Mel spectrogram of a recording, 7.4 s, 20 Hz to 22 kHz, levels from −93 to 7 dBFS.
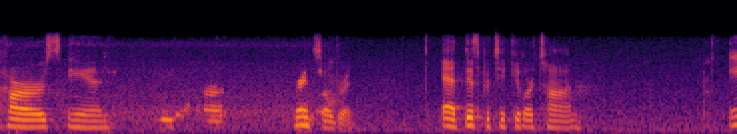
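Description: From 0.57 to 0.68 s a faint second voice sits under the speech, roughly 30 dB down. This is the other side's voice leaking through: the far end was most likely playing on a loudspeaker and reaching the microphone, and the echo canceller left a residue. It returns from 1.06 to 1.47 s at a similar low level. Within that stretch, from 1.1 to 1.2 s, the near talker dips by about 10 dB. This is speech suppressed in double talk: with both sides active, the canceller likely could not tell the talker from the echo and attenuated both. A longer suppression follows from 1.45 to 2.31 s, affecting roughly 0.7 s, with the deepest drop about 15 dB. Inside it, from 1.88 to 2.01 s, the leaked voice is more prominent, only about 20 dB under the speech. Leakage continues from 2.32 to 2.9 s at around 30 dB down. From 2.91 to 3.27 s the talker is pulled down again by about 10 dB across roughly 0.3 s. Starting during that dip, from 3.12 to 3.38 s, the far voice leaks through once more at about 25 dB below the speech.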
